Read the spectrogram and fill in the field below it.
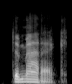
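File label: "dalmatic", American English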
